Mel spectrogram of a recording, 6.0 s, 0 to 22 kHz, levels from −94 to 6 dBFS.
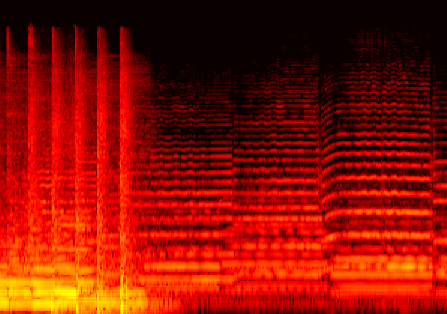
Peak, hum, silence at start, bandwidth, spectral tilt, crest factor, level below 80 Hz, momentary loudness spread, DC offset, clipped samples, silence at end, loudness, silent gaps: -10 dBFS; 60 Hz at -60 dBFS; 0 s; 15.5 kHz; -7 dB/octave; 18 dB; -42 dBFS; 19 LU; under 0.1%; under 0.1%; 0 s; -28 LUFS; none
